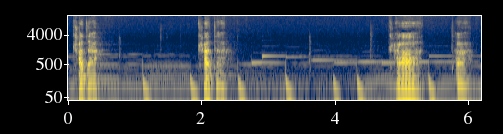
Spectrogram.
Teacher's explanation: Le Kyok initial est léger entre G et K.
